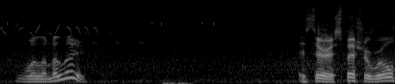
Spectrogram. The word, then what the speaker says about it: Woolloomooloo: The double O's can be pronounced as an O sound, as in Waranoran, or an U sound, as in Woolloomooloo.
